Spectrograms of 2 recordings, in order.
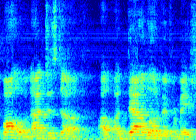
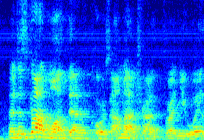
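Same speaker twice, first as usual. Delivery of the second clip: ordinary delivery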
